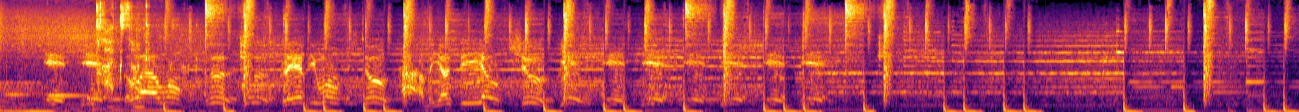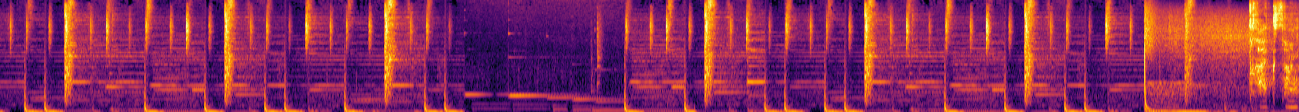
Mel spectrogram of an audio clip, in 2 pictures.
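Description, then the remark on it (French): A groovy synth-driven track from a musician's latest project, the only one on it built on a sample, plays loud and steady, with punchy regular beats, bright melodic synth lines, and a brief drop near the end before the groove returns. “Je vous propose qu'on écoute tout de suite un extrait”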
